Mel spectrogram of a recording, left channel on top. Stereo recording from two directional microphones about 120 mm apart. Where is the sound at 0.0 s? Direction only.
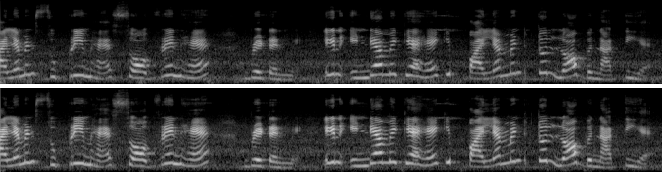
15° right (ahead or behind).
